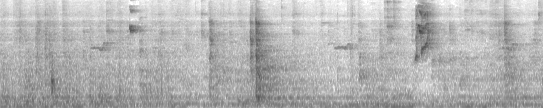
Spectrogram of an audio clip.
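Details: Lovebirds, a green Fischer's and a pastel blue bird, chirping in the morning: a few faint high squeaks, then one loud shrill sweeping chirp near the end, over steady low rumble and scratchy rustling.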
